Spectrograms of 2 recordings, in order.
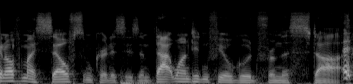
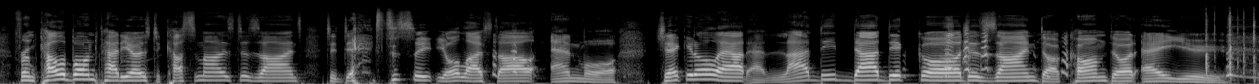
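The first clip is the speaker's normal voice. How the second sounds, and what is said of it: Weird put-on accent. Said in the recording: “you did put on a weird little accent ... It was a bit strange.”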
